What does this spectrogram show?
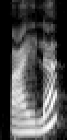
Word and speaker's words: Pila: তো এক্ষেত্রে যেটা হয়ে থাকে যে তোমরা পায়লাকে উচ্চারণটা একটু ডিফারেন্টভাবে করো, সেটা হচ্ছে যে পিলা বলে থাকো। যদি তুমি গুগলে সার্চ দাও দেন এটা পিলাই দেখাবে, বাট অ্যাকচুয়ালি সায়েন্টিফিক্যালি এটাকে আমরা উচ্চারণ করি হচ্ছে পাইলা গ্লোবোসা।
